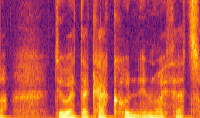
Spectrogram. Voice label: "cacwn", Welsh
